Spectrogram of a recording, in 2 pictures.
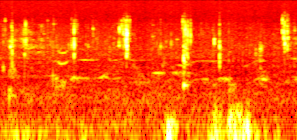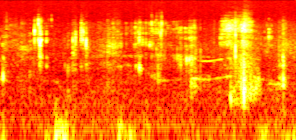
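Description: A person biting into and chewing a crispy breaded, deep-fried balut egg, with scattered small mouth clicks and soft chewing thumps.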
